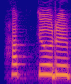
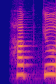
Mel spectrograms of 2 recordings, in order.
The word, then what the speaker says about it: 학교: 함께 알아볼게요 대학교 입학을 축하해요 이 문장에서 먼저 학교를 볼게요 학교 4 학교 라고 발음합니다 아침 기억이 다음에 오는 자음 기억을 만나면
